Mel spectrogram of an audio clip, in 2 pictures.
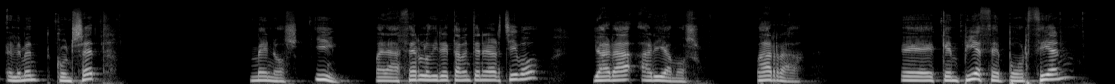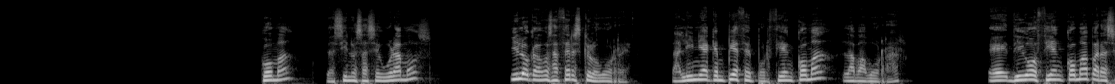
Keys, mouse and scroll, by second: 0.2-1.4 typing, 2.8-3.6 typing, 6.8-7.3 typing, 10.0-11.2 typing, 16.2-16.6 typing, 17.4 Escape.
